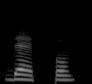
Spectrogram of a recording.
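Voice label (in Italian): "depo", lingua sarda, female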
